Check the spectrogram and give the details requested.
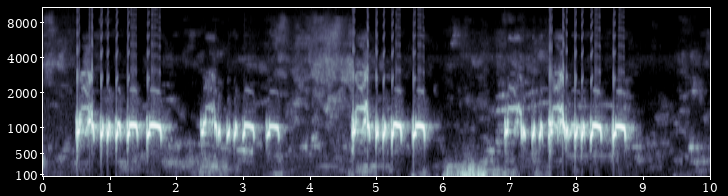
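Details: Local zebra dove (perkutut) cooing, used as a lure for attracting birds: four bursts of fast, rippling soft coos, each about a second long, separated by short gaps, with a brief thump and faint speech nearby.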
